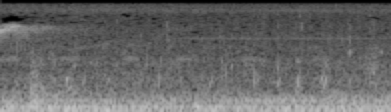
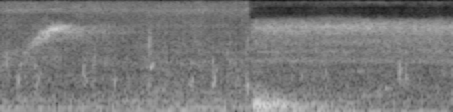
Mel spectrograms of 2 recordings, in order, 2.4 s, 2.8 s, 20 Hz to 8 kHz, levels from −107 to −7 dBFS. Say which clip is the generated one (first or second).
second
